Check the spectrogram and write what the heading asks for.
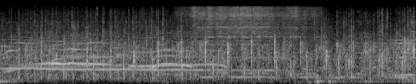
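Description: Audience applauding, a dense patter of many hands clapping, with music playing under it.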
